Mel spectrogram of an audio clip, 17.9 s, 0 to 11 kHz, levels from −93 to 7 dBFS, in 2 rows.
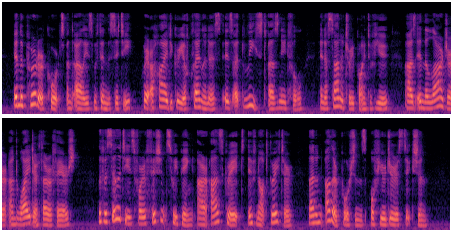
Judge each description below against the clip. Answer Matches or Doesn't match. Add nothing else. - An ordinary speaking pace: Matches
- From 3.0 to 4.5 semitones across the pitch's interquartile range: Doesn't match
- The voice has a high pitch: Doesn't match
